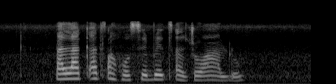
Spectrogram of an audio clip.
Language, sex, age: Southern Sotho, female, 19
